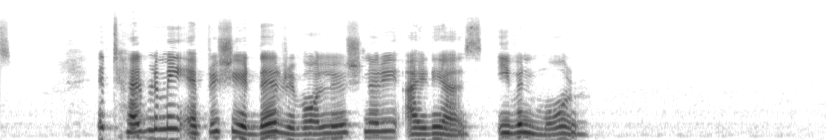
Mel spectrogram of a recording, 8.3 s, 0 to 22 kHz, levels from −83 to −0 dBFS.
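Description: Throughout the speech there is overlap-add ripple: frames were rejoined with an overlap that doesn't sum evenly, so the level dips about 6 dB roughly 300 times a second. It sounds like a metallic buzz with extra tones around the voice. The waveform envelope shows regular scallops, and the spectrogram shows fine vertical striping.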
